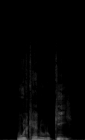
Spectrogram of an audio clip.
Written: vulkanologi

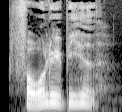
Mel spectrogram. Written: foreløbighed

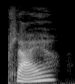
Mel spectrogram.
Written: plejer

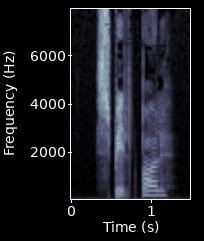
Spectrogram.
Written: speltbolle

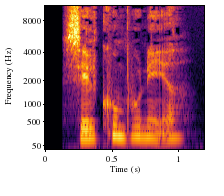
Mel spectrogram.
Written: selvkomponeret

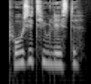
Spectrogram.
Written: positivliste

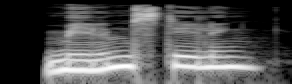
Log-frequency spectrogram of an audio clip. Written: mellemstilling

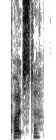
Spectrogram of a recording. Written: POLSTRETS

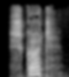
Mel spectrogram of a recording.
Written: skot

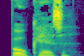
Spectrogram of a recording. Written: bogkasse

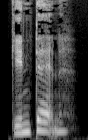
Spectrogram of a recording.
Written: gendanne

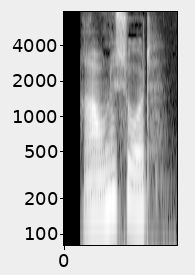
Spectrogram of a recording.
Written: ravnsort

